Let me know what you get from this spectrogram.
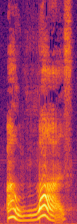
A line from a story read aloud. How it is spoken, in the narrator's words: she gasped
